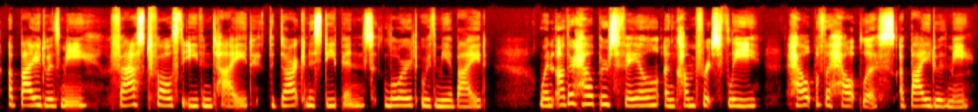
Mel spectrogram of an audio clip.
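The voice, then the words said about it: Beatnik poetry-reading voice. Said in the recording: “I'm going to read it like a poem. I'm not going to sing it. ... Do my beatnik poem impression.”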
